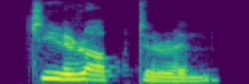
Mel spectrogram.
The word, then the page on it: chiropteran: Indian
